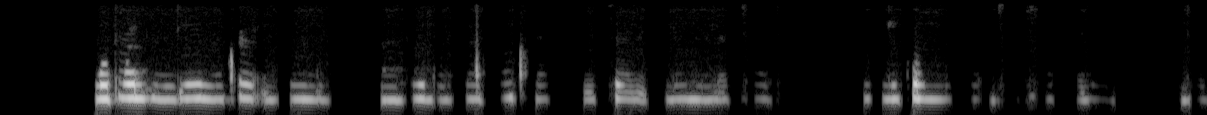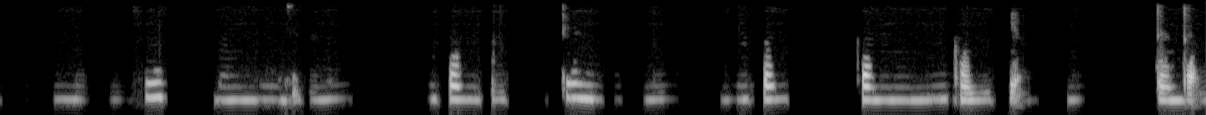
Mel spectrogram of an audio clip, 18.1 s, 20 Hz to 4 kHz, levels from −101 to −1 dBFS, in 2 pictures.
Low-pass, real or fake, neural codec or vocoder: 3.6 kHz; real; none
